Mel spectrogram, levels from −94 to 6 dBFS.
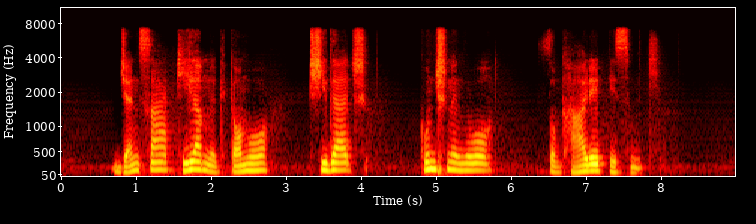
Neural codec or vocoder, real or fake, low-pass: codec, 16 kHz, 0.5 kbps, X-Codec, HuBERT features, trained on balanced general audio; fake; 7.2 kHz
